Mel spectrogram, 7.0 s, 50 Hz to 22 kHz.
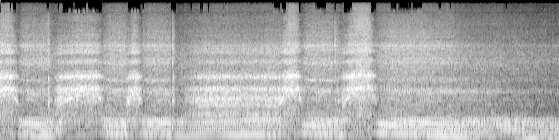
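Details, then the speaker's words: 2012 Daihatsu Gran Max blind van, dewy morning, revved repeatedly: raspy, boomy exhaust note rising with throttle; modified exhaust with catalytic converter removed but a lower muffler fitted, giving loud exhaust and quick throttle response. "oke memang knalpotnya sudah dimodifikasi jadi ngegas mobil ini lebih senang lebih suka"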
